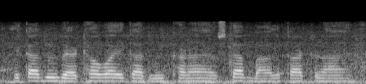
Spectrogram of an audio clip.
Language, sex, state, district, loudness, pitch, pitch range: Hindi, male, Gujarat, Valsad, -15 LUFS, 145 Hz, 140-160 Hz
